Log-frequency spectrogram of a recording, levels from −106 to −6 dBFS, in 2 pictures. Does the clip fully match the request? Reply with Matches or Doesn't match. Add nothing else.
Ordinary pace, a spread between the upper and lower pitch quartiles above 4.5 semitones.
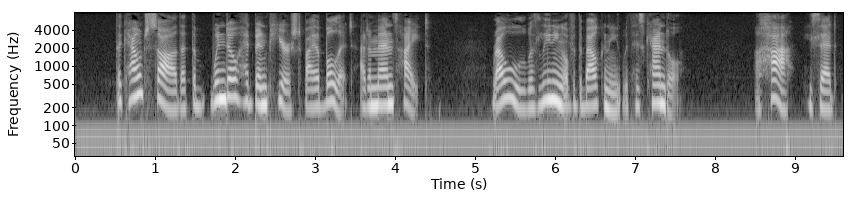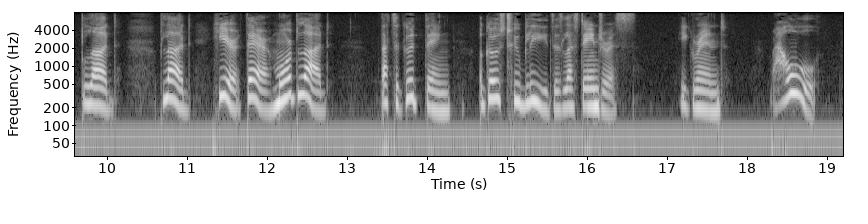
Matches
